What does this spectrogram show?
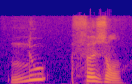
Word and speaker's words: nous faisons: Nous faisons. So here it's quite tricky because actually we write it A-I, faisons, but then we pronounce it faisons. Okay, and then final S is not pronounced.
